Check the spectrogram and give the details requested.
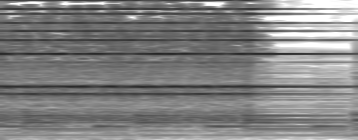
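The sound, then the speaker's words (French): A telephone bell rings loudly, a bright metallic trill with steady high tones that cuts off after about a second and a quarter, leaving a brief fading ring. “L'inspectrice Lafouine tint par rapport sur sa machine à écrire quand soudain, la sonnerie du téléphone retentit.”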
